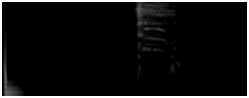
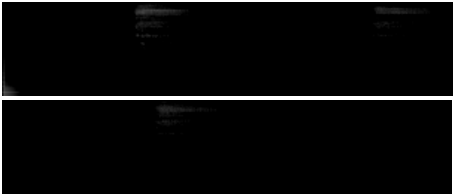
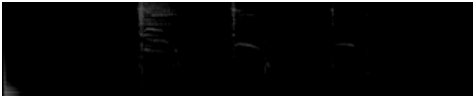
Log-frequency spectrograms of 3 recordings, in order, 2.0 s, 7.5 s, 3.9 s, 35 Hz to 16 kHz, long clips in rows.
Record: cough_length: 2.0 s
cough_amplitude: 471
cough_signal_mean_std_ratio: 0.29
exhalation_length: 7.5 s
exhalation_amplitude: 136
exhalation_signal_mean_std_ratio: 0.31
three_cough_length: 3.9 s
three_cough_amplitude: 398
three_cough_signal_mean_std_ratio: 0.24
survey_phase: beta (2021-08-13 to 2022-03-07)
age: 65+
gender: Female
wearing_mask: 'No'
symptom_none: true
smoker_status: Never smoked
respiratory_condition_asthma: false
respiratory_condition_other: false
recruitment_source: REACT
submission_delay: 1 day
covid_test_result: Negative
covid_test_method: RT-qPCR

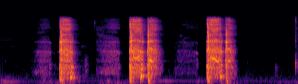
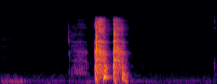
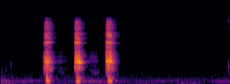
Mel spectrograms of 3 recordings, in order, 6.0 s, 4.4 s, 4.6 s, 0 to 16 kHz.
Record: three_cough_length: 6.0 s
three_cough_amplitude: 30095
three_cough_signal_mean_std_ratio: 0.38
cough_length: 4.4 s
cough_amplitude: 28168
cough_signal_mean_std_ratio: 0.27
exhalation_length: 4.6 s
exhalation_amplitude: 22031
exhalation_signal_mean_std_ratio: 0.24
survey_phase: alpha (2021-03-01 to 2021-08-12)
age: 18-44
gender: Male
wearing_mask: 'No'
symptom_new_continuous_cough: true
symptom_diarrhoea: true
symptom_headache: true
smoker_status: Ex-smoker
respiratory_condition_asthma: false
respiratory_condition_other: false
recruitment_source: Test and Trace
submission_delay: 2 days
covid_test_result: Positive
covid_test_method: RT-qPCR
covid_ct_value: 19.5
covid_ct_gene: ORF1ab gene
covid_ct_mean: 20.2
covid_viral_load: 240000 copies/ml
covid_viral_load_category: Low viral load (10K-1M copies/ml)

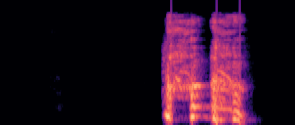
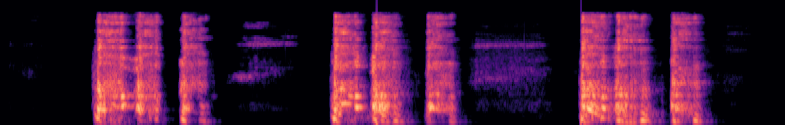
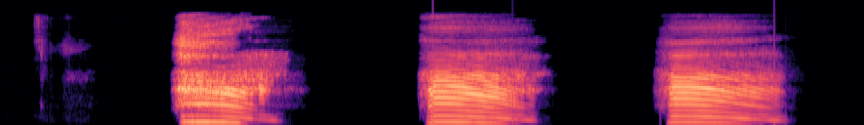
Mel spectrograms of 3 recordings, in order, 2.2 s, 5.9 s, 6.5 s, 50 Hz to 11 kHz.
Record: cough_length: 2.2 s
cough_amplitude: 27538
cough_signal_mean_std_ratio: 0.33
three_cough_length: 5.9 s
three_cough_amplitude: 30380
three_cough_signal_mean_std_ratio: 0.4
exhalation_length: 6.5 s
exhalation_amplitude: 29620
exhalation_signal_mean_std_ratio: 0.46
survey_phase: beta (2021-08-13 to 2022-03-07)
age: 18-44
gender: Male
wearing_mask: 'No'
symptom_none: true
symptom_onset: 6 days
smoker_status: Never smoked
respiratory_condition_asthma: false
respiratory_condition_other: false
recruitment_source: REACT
submission_delay: 1 day
covid_test_result: Negative
covid_test_method: RT-qPCR
influenza_a_test_result: Negative
influenza_b_test_result: Negative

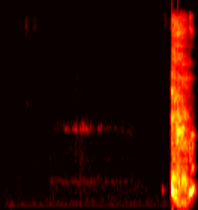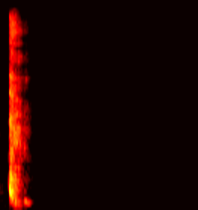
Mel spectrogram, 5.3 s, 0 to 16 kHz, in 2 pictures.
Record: cough_length: 5.3 s
cough_amplitude: 32768
cough_signal_mean_std_ratio: 0.19
survey_phase: beta (2021-08-13 to 2022-03-07)
age: 18-44
gender: Female
wearing_mask: 'No'
symptom_cough_any: true
symptom_runny_or_blocked_nose: true
symptom_shortness_of_breath: true
symptom_sore_throat: true
symptom_abdominal_pain: true
symptom_fatigue: true
symptom_headache: true
symptom_change_to_sense_of_smell_or_taste: true
symptom_loss_of_taste: true
symptom_onset: 4 days
smoker_status: Current smoker (1 to 10 cigarettes per day)
respiratory_condition_asthma: true
respiratory_condition_other: false
recruitment_source: Test and Trace
submission_delay: 2 days
covid_test_result: Positive
covid_test_method: RT-qPCR
covid_ct_value: 16.8
covid_ct_gene: N gene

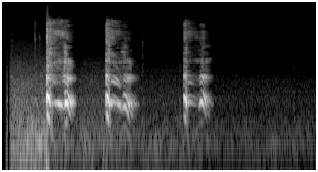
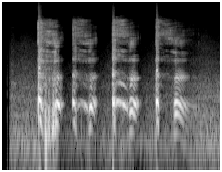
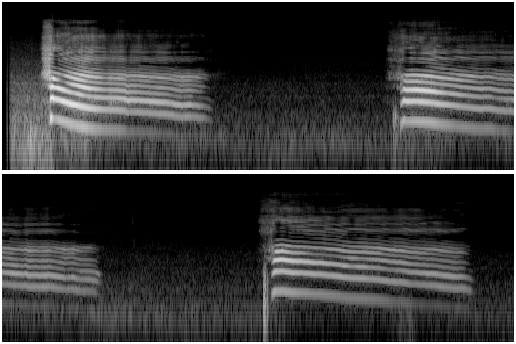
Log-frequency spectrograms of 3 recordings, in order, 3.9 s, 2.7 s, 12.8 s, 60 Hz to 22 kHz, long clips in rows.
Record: three_cough_length: 3.9 s
three_cough_amplitude: 32768
three_cough_signal_mean_std_ratio: 0.32
cough_length: 2.7 s
cough_amplitude: 32768
cough_signal_mean_std_ratio: 0.49
exhalation_length: 12.8 s
exhalation_amplitude: 32760
exhalation_signal_mean_std_ratio: 0.4
survey_phase: beta (2021-08-13 to 2022-03-07)
age: 45-64
gender: Female
wearing_mask: 'No'
symptom_none: true
symptom_onset: 4 days
smoker_status: Never smoked
respiratory_condition_asthma: false
respiratory_condition_other: false
recruitment_source: REACT
submission_delay: 1 day
covid_test_result: Negative
covid_test_method: RT-qPCR
influenza_a_test_result: Negative
influenza_b_test_result: Negative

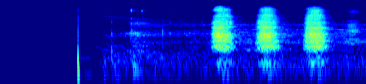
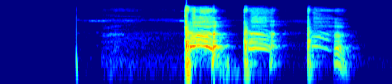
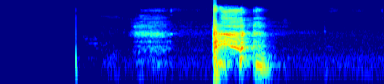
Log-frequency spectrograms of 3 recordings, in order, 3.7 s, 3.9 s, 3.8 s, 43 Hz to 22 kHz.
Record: exhalation_length: 3.7 s
exhalation_amplitude: 8457
exhalation_signal_mean_std_ratio: 0.34
three_cough_length: 3.9 s
three_cough_amplitude: 32768
three_cough_signal_mean_std_ratio: 0.31
cough_length: 3.8 s
cough_amplitude: 32768
cough_signal_mean_std_ratio: 0.24
survey_phase: beta (2021-08-13 to 2022-03-07)
age: 45-64
gender: Female
wearing_mask: 'No'
symptom_none: true
smoker_status: Never smoked
respiratory_condition_asthma: false
respiratory_condition_other: false
recruitment_source: REACT
submission_delay: 1 day
covid_test_result: Negative
covid_test_method: RT-qPCR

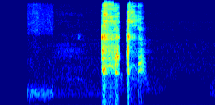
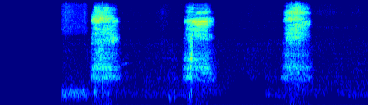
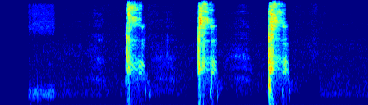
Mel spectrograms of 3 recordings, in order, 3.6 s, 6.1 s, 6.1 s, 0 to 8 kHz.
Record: cough_length: 3.6 s
cough_amplitude: 30284
cough_signal_mean_std_ratio: 0.24
exhalation_length: 6.1 s
exhalation_amplitude: 5026
exhalation_signal_mean_std_ratio: 0.37
three_cough_length: 6.1 s
three_cough_amplitude: 31337
three_cough_signal_mean_std_ratio: 0.22
survey_phase: beta (2021-08-13 to 2022-03-07)
age: 18-44
gender: Female
wearing_mask: 'No'
symptom_none: true
smoker_status: Ex-smoker
respiratory_condition_asthma: false
respiratory_condition_other: false
recruitment_source: REACT
submission_delay: 1 day
covid_test_result: Negative
covid_test_method: RT-qPCR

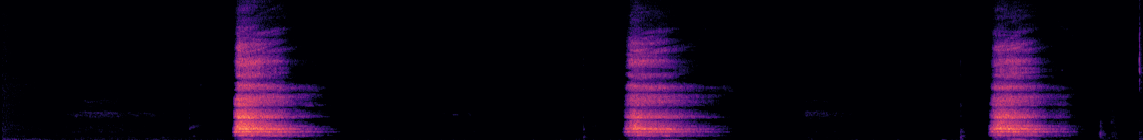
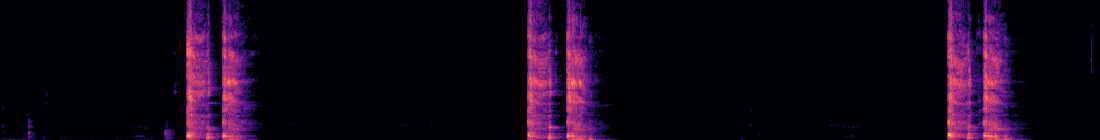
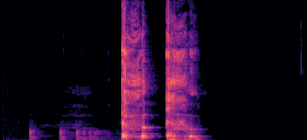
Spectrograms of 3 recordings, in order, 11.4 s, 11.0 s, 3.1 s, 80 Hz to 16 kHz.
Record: exhalation_length: 11.4 s
exhalation_amplitude: 32768
exhalation_signal_mean_std_ratio: 0.3
three_cough_length: 11.0 s
three_cough_amplitude: 32768
three_cough_signal_mean_std_ratio: 0.26
cough_length: 3.1 s
cough_amplitude: 32768
cough_signal_mean_std_ratio: 0.35
survey_phase: beta (2021-08-13 to 2022-03-07)
age: 45-64
gender: Female
wearing_mask: 'No'
symptom_none: true
symptom_onset: 5 days
smoker_status: Never smoked
respiratory_condition_asthma: false
respiratory_condition_other: false
recruitment_source: REACT
submission_delay: 6 days
covid_test_result: Negative
covid_test_method: RT-qPCR
influenza_a_test_result: Unknown/Void
influenza_b_test_result: Unknown/Void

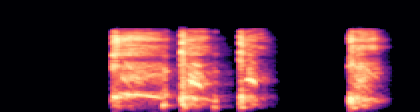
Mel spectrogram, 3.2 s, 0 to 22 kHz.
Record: cough_length: 3.2 s
cough_amplitude: 32129
cough_signal_mean_std_ratio: 0.44
survey_phase: beta (2021-08-13 to 2022-03-07)
age: 45-64
gender: Female
wearing_mask: 'No'
symptom_new_continuous_cough: true
symptom_sore_throat: true
symptom_fatigue: true
symptom_fever_high_temperature: true
symptom_onset: 2 days
smoker_status: Ex-smoker
respiratory_condition_asthma: false
respiratory_condition_other: false
recruitment_source: Test and Trace
submission_delay: 1 day
covid_test_result: Positive
covid_test_method: RT-qPCR
covid_ct_value: 27.3
covid_ct_gene: ORF1ab gene
covid_ct_mean: 27.3
covid_viral_load: 1100 copies/ml
covid_viral_load_category: Minimal viral load (< 10K copies/ml)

